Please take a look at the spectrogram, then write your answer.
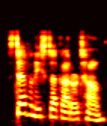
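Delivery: ordinary delivery, nothing marked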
